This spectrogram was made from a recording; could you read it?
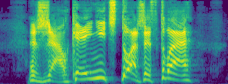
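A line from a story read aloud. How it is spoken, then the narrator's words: Angry shout. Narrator (Russian): гневно закричала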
